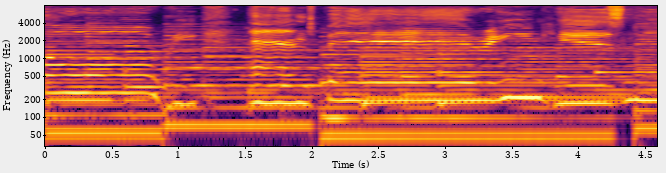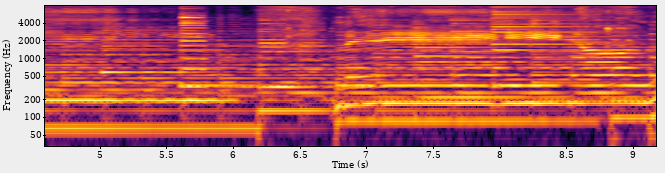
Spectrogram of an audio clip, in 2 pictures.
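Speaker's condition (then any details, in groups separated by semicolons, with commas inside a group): No condition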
